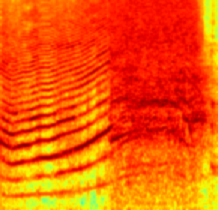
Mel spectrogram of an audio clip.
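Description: A child screaming: one long, very loud scream that rises in pitch and turns rough and distorted in its second half before cutting off.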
